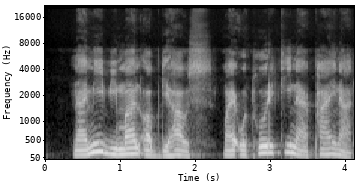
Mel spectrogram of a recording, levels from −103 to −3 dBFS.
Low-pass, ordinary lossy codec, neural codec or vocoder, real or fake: none; none; vocoder, 48 kHz, 128 mel bands, Vocos; fake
